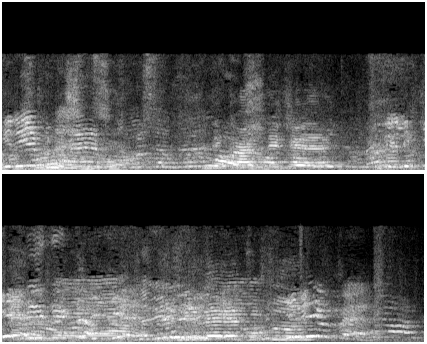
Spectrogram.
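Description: A group of children talking and calling out over one another without a break.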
